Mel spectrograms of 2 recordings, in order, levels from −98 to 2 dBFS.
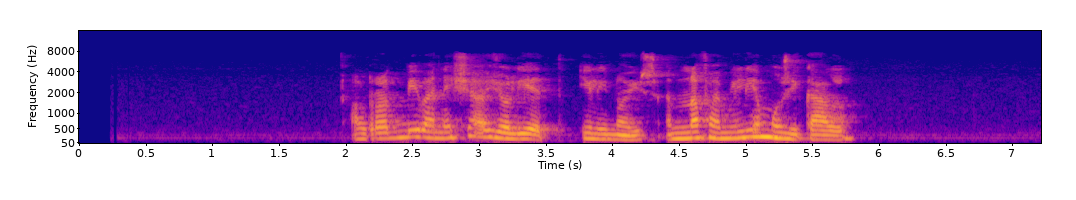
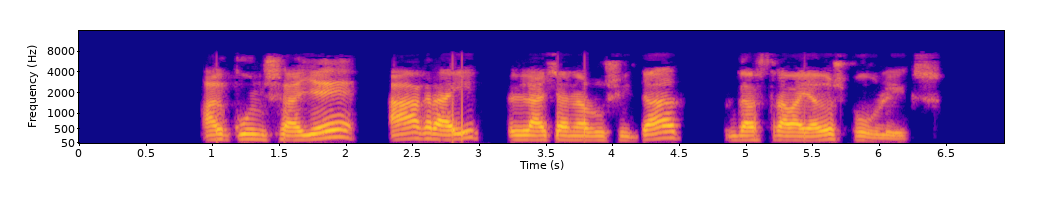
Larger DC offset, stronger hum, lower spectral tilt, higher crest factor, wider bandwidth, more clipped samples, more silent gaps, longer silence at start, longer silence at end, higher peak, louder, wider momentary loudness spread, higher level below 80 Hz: neither; first, 50 Hz at -50 dBFS vs none; first, -7 dB/octave vs -5 dB/octave; about the same, 16 dB vs 14 dB; about the same, 7.6 kHz vs 7.6 kHz; neither; second, none vs 2.10-2.31 s, 3.08-3.20 s, 4.54-4.84 s; first, 2.05 s vs 0.95 s; first, 1.4 s vs 0.5 s; second, -8 dBFS vs -2 dBFS; second, -22 LUFS vs -15 LUFS; about the same, 10 LU vs 10 LU; about the same, -62 dBFS vs -58 dBFS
